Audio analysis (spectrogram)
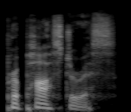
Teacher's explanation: This adjective has 4 syllables, and the stress is on that second syllable, preposterous. Remember that OS has that schwa, that sound.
